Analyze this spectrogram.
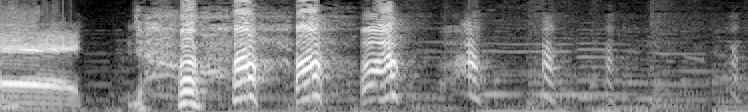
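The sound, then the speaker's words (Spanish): A person imitates a goat's bleat, a quavering, nasal voiced cry broken into a rapid series of shaky pulses, fairly loud, trailing off softer at the end. “Sí, la cabra también bala, pero es distinto, es como un... en vez de un...”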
